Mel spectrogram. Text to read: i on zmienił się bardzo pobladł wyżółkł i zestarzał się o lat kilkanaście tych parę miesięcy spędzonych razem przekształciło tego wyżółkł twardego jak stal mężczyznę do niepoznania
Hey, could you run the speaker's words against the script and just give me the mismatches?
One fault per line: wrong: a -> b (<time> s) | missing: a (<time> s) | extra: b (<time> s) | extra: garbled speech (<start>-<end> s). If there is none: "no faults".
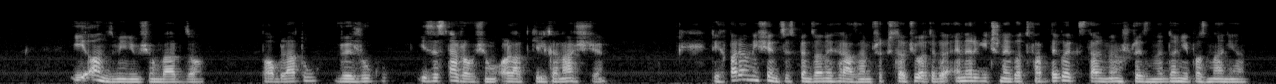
wrong: wyżółkł -> energicznego (9.5 s)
